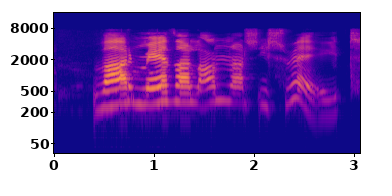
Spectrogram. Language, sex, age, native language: Icelandic, male, 10, Icelandic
